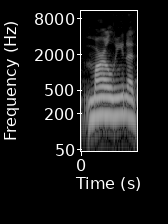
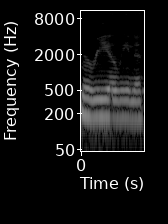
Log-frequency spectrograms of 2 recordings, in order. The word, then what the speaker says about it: Maria Elena: her come up um Marlena is followed by Mary Goodman Miss Parks this is the second time I'm meeting you my name is pronounced Maria Elena thank you very much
